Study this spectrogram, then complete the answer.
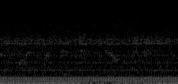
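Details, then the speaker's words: Crosley Model F-5 radio after tube replacement: constant low mains hum through the audio; suspected power-supply hum from insufficient filtering, possibly defective filter capacitors, not confirmed. "So let's go on the basis that yeah it's a power supply hum. The insufficient filtering in the power supply is resulting in a hum just cast through the whole radio."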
